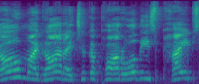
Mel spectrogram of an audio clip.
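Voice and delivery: yelling and screaming. Retelling how her husband reacted to the pipes: imitating husband screaming. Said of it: "he's screaming, he's yelling".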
